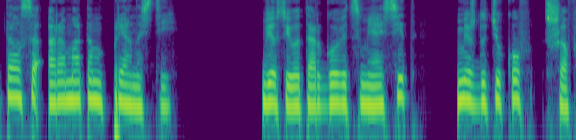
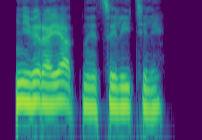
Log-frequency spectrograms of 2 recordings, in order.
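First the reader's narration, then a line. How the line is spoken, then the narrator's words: Plain. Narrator (Russian): напоследок сказал Миосит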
